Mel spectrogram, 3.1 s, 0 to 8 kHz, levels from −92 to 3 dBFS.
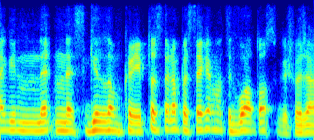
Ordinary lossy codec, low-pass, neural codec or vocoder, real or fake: Opus, 32 kbps; 7.2 kHz; codec, 16 kHz in and 24 kHz out, 0.9 kbps, LongCat-Audio-Codec, fine tuned four codebook decoder; fake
